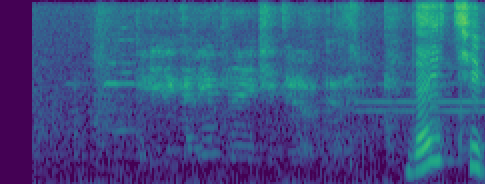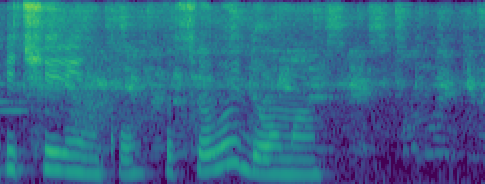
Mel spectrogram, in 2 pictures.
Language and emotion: Russian, neutral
